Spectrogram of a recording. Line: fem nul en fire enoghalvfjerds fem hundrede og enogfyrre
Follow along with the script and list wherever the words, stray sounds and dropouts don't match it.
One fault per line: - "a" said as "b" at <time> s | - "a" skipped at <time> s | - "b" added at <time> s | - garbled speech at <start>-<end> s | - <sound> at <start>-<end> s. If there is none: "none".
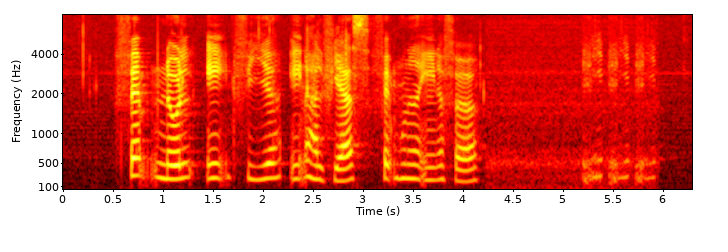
- laugh at 5.2-5.9 s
